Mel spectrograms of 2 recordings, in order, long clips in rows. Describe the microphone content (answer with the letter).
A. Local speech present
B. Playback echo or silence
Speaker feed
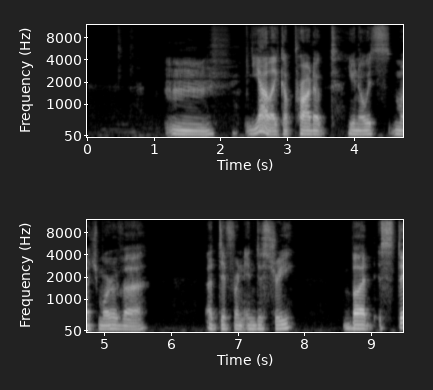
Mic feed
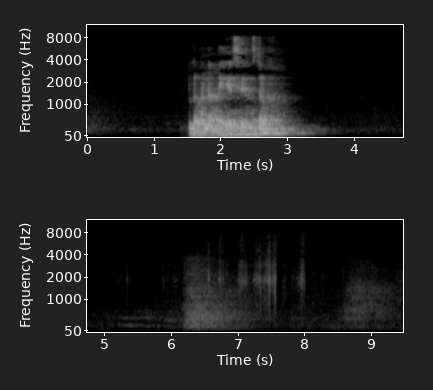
A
